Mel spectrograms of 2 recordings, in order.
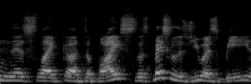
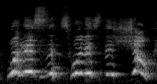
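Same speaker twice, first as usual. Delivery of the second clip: very high, loud squeal of disbelief; incredulous outburst; 10 dB louder than usual. Real, not acted. Reviewer reacting to a cartoon execution, incredulous high squeal. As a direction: shriek it in comic disbelief. Incredulous at the show's dark turn.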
